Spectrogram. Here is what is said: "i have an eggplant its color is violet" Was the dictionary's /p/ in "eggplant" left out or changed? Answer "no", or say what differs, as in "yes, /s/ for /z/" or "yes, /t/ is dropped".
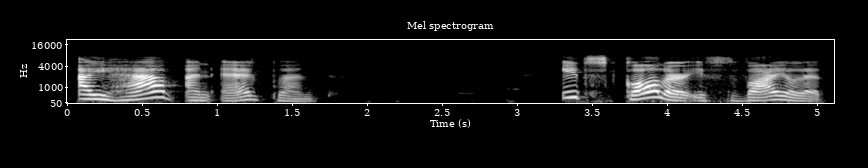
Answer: no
